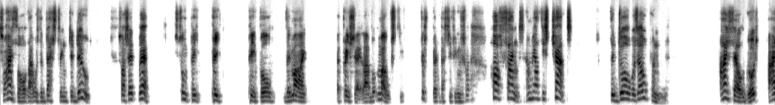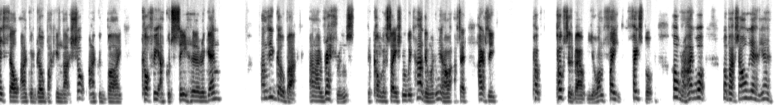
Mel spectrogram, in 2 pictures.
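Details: Stuttering (stammering) in an adult UK male; more severe in the past and still present at times, with blocks, repetitions and eyes closing or looking down; word repetitions in this clip.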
